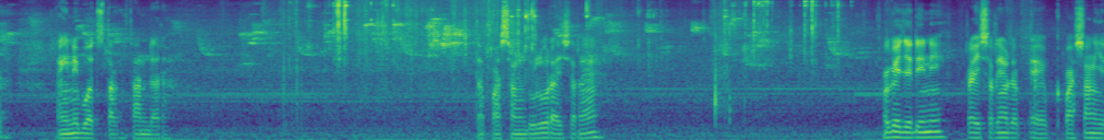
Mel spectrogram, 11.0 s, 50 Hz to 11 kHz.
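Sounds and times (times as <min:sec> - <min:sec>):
faint handling noise: 0:02.7 - 0:08.9.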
